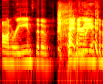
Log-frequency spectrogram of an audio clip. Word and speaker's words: Henri: There's a boy named Henri as well, and people were pronouncing it Henry, and I'm like, in the very beginning of the game, he tells you he's French. His name's Henri.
